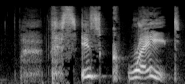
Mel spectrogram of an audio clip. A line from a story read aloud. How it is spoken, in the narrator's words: Solange squealed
